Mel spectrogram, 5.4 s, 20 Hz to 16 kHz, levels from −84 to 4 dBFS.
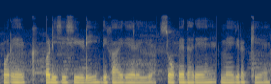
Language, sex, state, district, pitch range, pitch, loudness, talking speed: Hindi, male, Uttar Pradesh, Saharanpur, 110-115 Hz, 110 Hz, -20 LUFS, 165 wpm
